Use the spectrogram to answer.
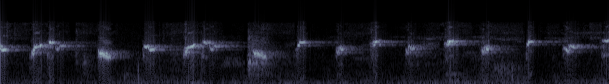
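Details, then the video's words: Lively sooty-headed bulbul song from Yogyakarta, Indonesia, made of clear, liquid two-part notes, slurring up then down, spaced evenly about every quarter to half second. "Trucukan Jogjakarta"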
